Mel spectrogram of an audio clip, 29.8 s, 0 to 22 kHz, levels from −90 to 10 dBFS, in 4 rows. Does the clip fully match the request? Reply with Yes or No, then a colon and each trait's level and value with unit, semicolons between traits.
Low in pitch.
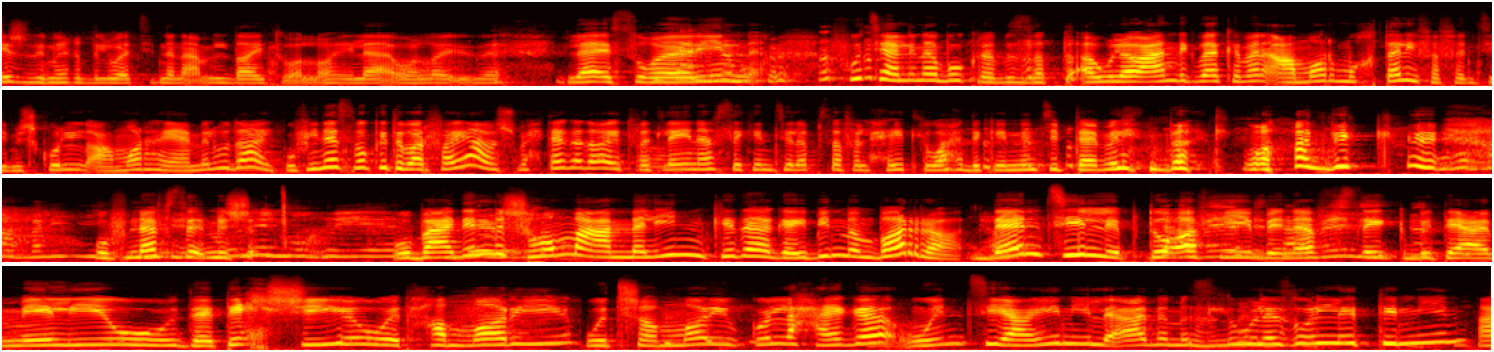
No: very high, 260 Hz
